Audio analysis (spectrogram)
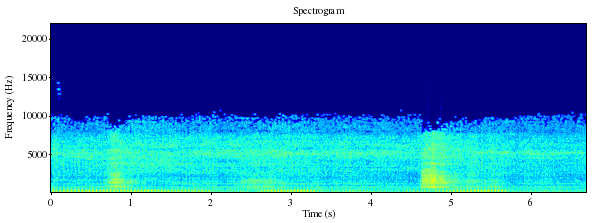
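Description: Motorcycle on a rough, washed-out dirt trail along Cabezon Road, the engine droning loudly close by and shifting pitch as the rider throttles, with rattles and wind buffeting over it.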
